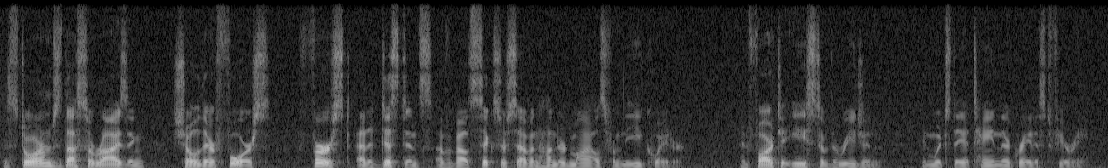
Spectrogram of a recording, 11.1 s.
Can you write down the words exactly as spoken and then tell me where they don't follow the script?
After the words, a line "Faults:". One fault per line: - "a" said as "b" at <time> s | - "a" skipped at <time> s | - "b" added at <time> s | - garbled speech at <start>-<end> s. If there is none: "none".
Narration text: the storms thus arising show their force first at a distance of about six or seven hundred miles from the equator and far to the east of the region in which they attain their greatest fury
the storms thus arising show their force first at a distance of about six or seven hundred miles from the equator and far to east of the region in which they attain their greatest fury
Faults:
- "the" skipped at 7.9 s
